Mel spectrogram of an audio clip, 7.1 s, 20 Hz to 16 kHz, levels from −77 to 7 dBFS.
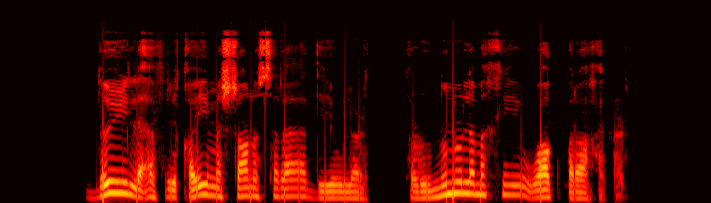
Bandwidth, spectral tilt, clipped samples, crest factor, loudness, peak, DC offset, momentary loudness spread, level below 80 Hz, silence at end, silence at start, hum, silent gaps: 9.6 kHz; -4.5 dB/octave; under 0.1%; 18 dB; -28 LUFS; -10 dBFS; under 0.1%; 11 LU; -58 dBFS; 0.9 s; 0.9 s; none; 3.75-4.05 s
